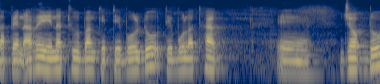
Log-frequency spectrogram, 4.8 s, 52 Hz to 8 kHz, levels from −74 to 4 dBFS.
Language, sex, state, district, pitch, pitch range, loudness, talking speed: Karbi, male, Assam, Karbi Anglong, 125 Hz, 110-125 Hz, -21 LUFS, 125 wpm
